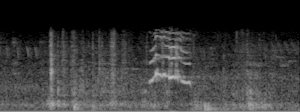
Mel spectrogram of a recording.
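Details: Six-week-old puppies of the Z-litter in a ball pit: one short, high, harmonic yelp with a slight wavering fall lasting under half a second, amid soft knocks and rustling clatter.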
